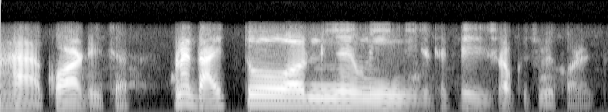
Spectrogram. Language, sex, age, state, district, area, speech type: Bengali, male, 30-45, West Bengal, Howrah, urban, conversation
